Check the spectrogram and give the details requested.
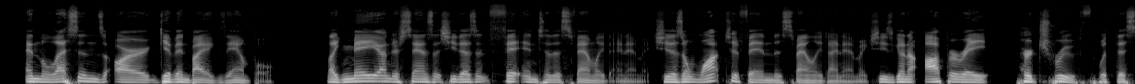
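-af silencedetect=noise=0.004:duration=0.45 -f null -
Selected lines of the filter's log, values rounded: silence_start: 2.71
silence_end: 3.28 | silence_duration: 0.57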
